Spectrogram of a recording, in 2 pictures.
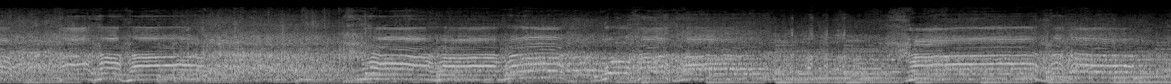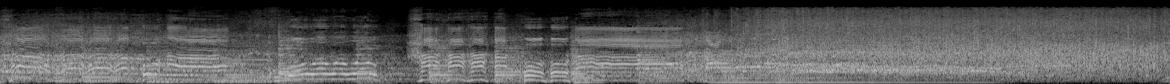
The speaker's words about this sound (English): And thank you, audience. That's the first time I've ever heard sarcastic singing along.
